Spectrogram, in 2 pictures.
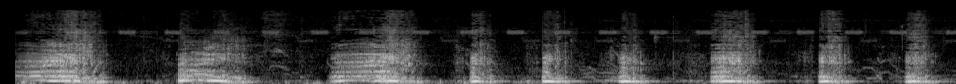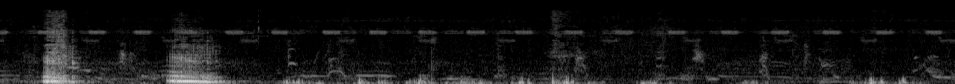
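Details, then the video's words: A father lion roaring near his cubs: a long series of deep, booming grunting roars, about one every second, loud at first and then stopping after about twelve seconds, leaving softer low rumbles and quiet background sounds. "After Lion Daddy roared"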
